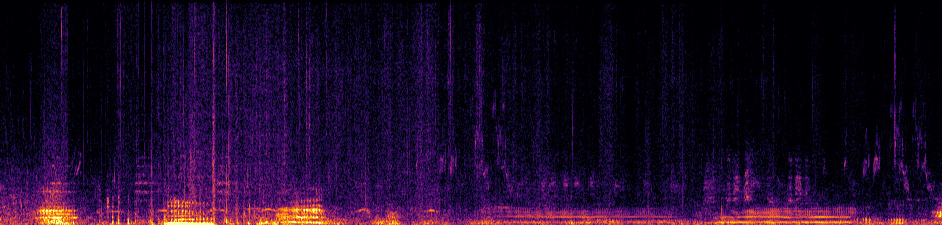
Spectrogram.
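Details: Buffalo in the wild on the savannah: a short low call, a loud dull thump, more brief grunts, then two long steady harmonic bellows, the second lower and rougher, over soft background noise.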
